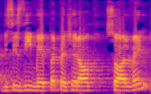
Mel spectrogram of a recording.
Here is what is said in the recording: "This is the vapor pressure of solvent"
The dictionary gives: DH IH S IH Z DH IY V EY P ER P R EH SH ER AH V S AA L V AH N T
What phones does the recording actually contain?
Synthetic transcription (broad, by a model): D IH S IH Z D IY V EY P ER P R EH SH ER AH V S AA L V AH N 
